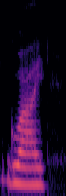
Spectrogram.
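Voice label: "guai", female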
